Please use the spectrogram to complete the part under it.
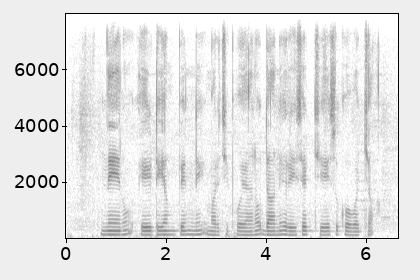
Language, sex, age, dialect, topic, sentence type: Telugu, male, 18-24, Telangana, banking, question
